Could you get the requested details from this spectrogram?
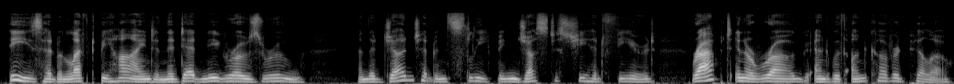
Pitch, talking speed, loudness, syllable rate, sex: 135 Hz, 180 wpm, -23 LUFS, 4.8 syllables/s, female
